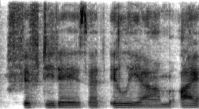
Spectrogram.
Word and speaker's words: Ilium: tell listeners please what ilam is about am I pronouncing it right ilam yeah ilam ilam okay so the title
